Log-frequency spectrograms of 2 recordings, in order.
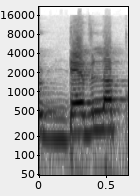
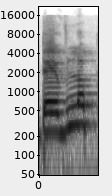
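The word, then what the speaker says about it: develop: डेवलप करने की जरूरत डेवलप कुछ नहीं होता है जो प्रोनाउंसिएशन है ध्यान से देखिएगा यहां पर आपको कहना है डिवेलप D well up डिवप proper पहले जब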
